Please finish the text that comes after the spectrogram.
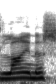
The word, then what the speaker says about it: Lynott: ireland's original rock stars philomena who pronounced her surname as linus left her native dublin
